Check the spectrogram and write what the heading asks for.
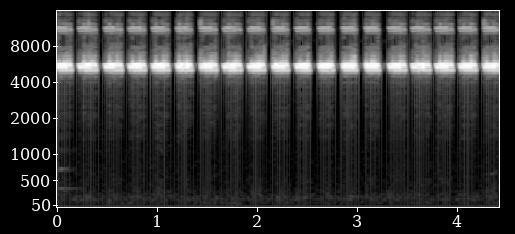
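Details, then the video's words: Pair of crickets giving rapid, piercing chirps, around seventeen short pulses in under five seconds, regular and clean with no other sounds. "Two Crickets Chirp Sounds"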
